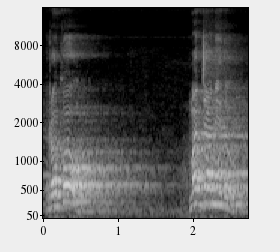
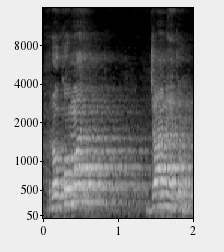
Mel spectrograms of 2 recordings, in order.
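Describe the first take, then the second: First: There is a pause right after रोको. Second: There is a pause right after मत.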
